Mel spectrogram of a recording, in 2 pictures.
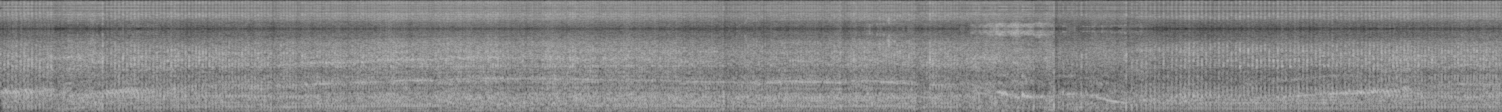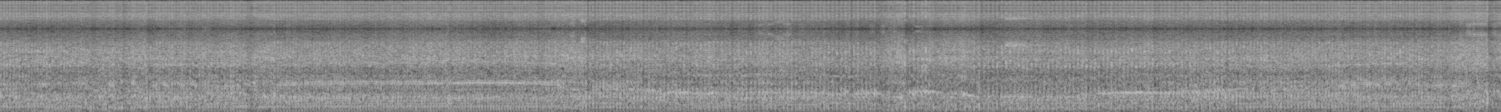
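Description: Go-kart engine heard from onboard at speed, its pitch rising on the straights and falling away into the corners, again and again through the lap.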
